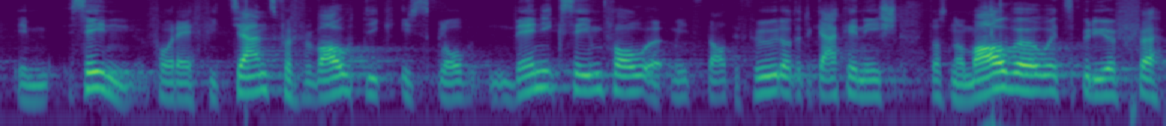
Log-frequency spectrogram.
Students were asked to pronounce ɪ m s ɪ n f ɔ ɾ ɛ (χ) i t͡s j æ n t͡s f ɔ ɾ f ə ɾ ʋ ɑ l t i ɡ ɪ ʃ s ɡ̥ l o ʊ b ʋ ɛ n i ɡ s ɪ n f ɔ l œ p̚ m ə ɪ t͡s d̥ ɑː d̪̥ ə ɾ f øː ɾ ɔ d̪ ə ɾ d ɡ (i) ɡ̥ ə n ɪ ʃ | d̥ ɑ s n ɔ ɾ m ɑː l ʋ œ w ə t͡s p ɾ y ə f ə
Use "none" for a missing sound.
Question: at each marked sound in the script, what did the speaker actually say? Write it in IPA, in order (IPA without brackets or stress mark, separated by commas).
f, æ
